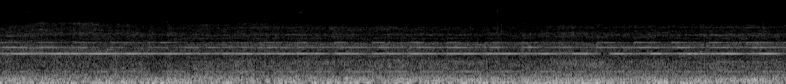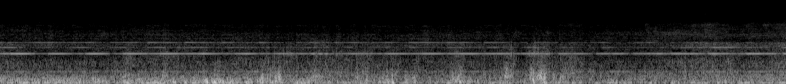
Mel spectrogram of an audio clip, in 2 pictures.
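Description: Freight cars of a slow mixed freight train rolling past: a steady rumble and clatter of steel wheels on the rails, with a few louder clunks late on. A steady high-pitched ringing tone runs over it throughout.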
